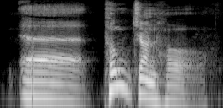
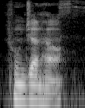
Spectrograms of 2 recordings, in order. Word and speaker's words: Bong Joon-ho: Bong Joon-ho. – Yes, Bong Joon-ho.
